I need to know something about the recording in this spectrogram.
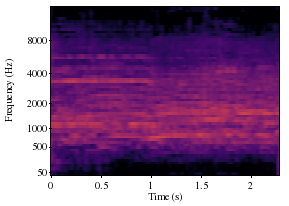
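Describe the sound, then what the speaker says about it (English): A festival crowd cheers and whoops for chilli eating contestants at an outdoor chili festival, a steady, dense wash of voices and noise that holds throughout without a clear break. "Give them a round of applause."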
